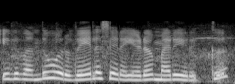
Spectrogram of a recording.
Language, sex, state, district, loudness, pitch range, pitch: Tamil, female, Tamil Nadu, Chennai, -11 LUFS, 215-255 Hz, 225 Hz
